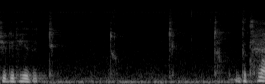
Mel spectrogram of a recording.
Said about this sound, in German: Man hörte das Ticken der Uhr.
